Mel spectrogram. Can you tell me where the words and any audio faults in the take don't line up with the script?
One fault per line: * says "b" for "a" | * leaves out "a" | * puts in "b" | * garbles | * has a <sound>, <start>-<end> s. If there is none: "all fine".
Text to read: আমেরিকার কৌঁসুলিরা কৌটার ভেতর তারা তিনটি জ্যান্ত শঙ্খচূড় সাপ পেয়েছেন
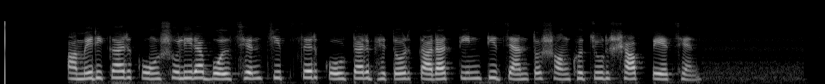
* puts in "বলছেন চিপসের"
